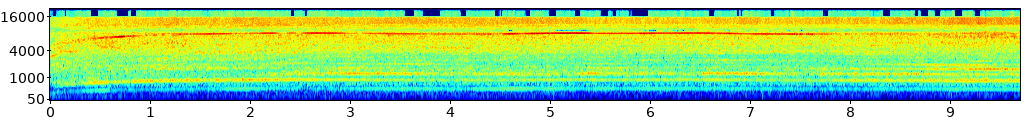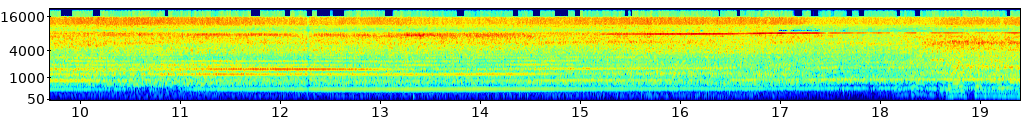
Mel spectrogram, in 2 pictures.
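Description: Power router cutting into a guitar body gives a loud, sustained high whine with a steady pitch for most of the run, then spins down near the end.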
